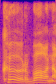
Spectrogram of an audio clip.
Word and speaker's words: Körvana: Ja, och faktiskt jag måste rätta ditt uttal lite, för att det är ju en ordlek och det här det skrivs precis så där som du säger. Men jag tror att ni som sitter här nu, kan ni säga, när jag räknar till tre, kan ni säga hur man ska uttala det här? 1, 2, 3. – Körvana! – Ja, då hade jag rätt,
